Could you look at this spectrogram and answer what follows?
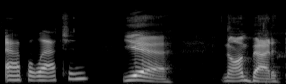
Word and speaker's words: Appalachian: bunch of blue people it's pronounced appalachin yeah no I'm bad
